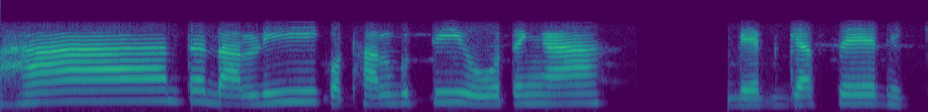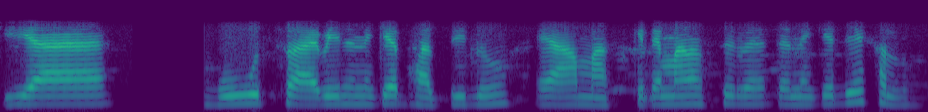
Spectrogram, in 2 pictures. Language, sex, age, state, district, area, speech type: Assamese, female, 30-45, Assam, Lakhimpur, rural, conversation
